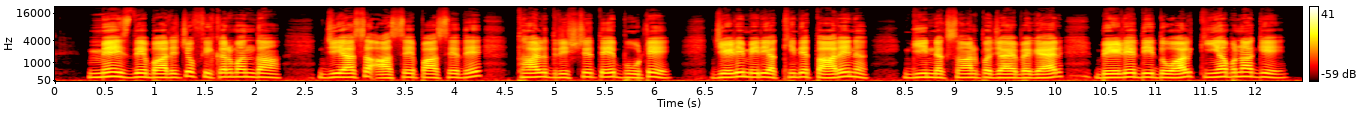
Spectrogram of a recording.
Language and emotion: Dogri, fearful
